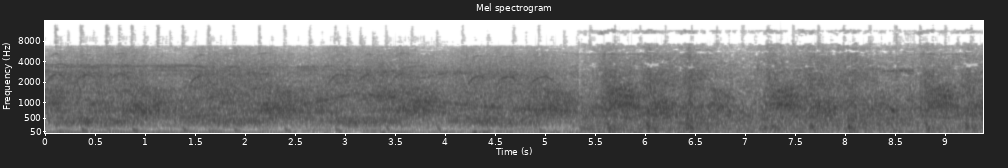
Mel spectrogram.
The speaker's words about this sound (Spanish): Gritos de Mazón dimisión y asesinos, asesinos en la manifestación de este sábado en el centro de Valencia. Esto deja claro el objetivo de la protesta.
